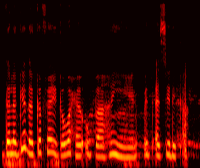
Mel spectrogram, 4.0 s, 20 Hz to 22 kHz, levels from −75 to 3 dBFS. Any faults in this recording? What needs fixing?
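Feedback echo between two devices from 1.54 s to the end: a second device replays this microphone's sound, returning about 0.4 s later at about -20 dB, seen as faint time-shifted copies on a spectrogram. Keep one device's speaker muted, or use headphones, when two devices share a room.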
